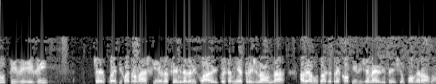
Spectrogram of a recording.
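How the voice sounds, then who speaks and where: Here a man talks in a high pitch with lively intonation. His pace is moderate. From Veneto, Italy. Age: 80s+. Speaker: caller. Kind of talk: phone-in testimony. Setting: phone call.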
